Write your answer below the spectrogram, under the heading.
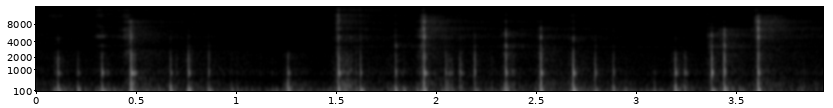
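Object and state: Bamboo board.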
